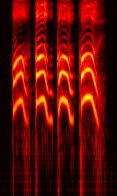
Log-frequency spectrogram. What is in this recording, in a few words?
gogo, kawaii voice; ASMR; 合いの手; 1200 kawaii voice!!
